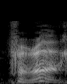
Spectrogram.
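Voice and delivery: Ferrer with a French-style, end-stressed finish; French-style pronunciation. Shown as a demonstration. Showing the audience how they pronounce it, Ferrer in French style. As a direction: say Ferrer as an exaggerated French name. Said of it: "and they pronounce it Ferrer".

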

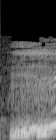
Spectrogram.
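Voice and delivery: a puzzled, rising dog-like hmm; Scooby-Doo hmm. Retold or imitated. Telling host about baffling pastor, puzzled Scooby-Doo hmm. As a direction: play dumb like a cartoon dog. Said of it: "that's when I do a Scooby-Doo and I go".

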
